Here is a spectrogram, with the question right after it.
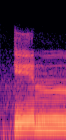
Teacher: Contoh inna, fokus pada huruf alif, ada kasroh di bawah dibaca inna, ada gunnah ditekan 2 harokat. Inna, 2 harokat saja.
